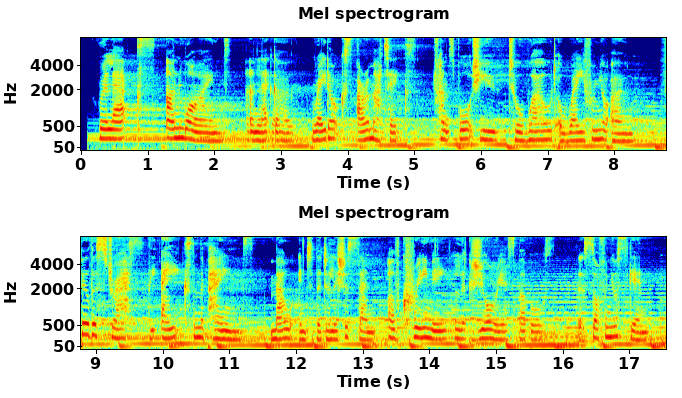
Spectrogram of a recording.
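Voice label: English UK Commercial; voice demos; GoLocalise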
